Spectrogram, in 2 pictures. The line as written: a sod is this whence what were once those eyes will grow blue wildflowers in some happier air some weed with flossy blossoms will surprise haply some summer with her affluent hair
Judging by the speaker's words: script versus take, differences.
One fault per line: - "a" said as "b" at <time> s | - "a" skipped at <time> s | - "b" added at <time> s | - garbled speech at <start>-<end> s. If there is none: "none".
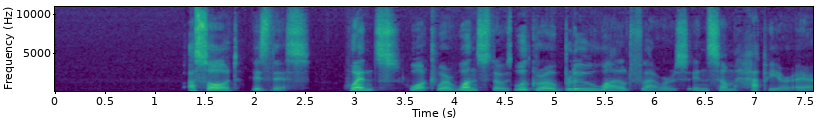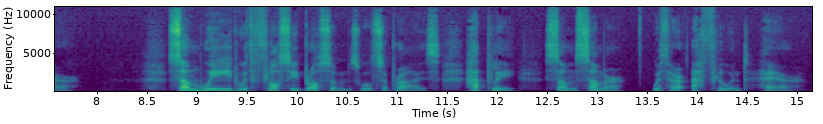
- "eyes" skipped at 4.6 s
